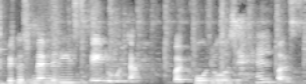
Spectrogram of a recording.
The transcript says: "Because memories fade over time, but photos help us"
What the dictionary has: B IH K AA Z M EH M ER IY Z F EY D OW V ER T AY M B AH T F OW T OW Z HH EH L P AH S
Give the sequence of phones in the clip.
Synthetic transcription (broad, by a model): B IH K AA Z M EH M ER IY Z P EY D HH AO T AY B AH T F OW T OW Z HH EH L P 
